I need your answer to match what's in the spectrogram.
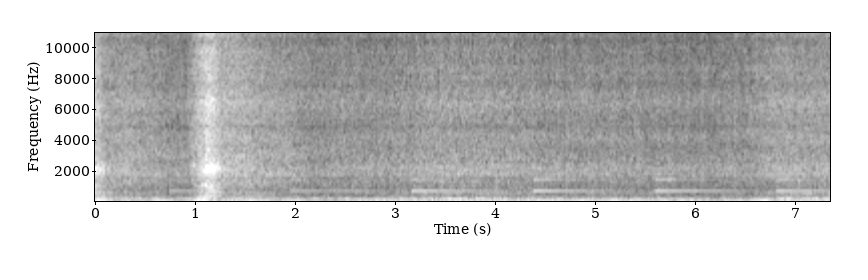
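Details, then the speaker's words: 1987 V8 after Promaxx heads install, rockers previously noisy: steady idle with one quick throttle blip, no ticking or clatter from the top end; normal running, now good. "So, as you just heard, she is definitely good now."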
